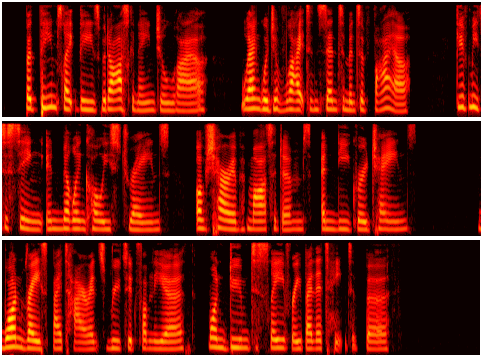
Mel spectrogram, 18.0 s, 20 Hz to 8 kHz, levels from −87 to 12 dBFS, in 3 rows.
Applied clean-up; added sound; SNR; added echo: none; none; none; none.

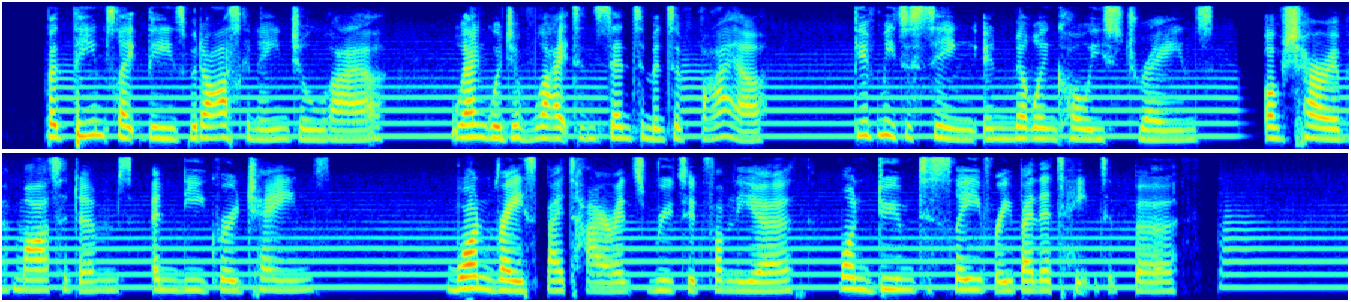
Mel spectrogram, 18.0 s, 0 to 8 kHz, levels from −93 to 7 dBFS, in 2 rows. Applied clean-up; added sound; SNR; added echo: none; Trumpet; 16 dB; none.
